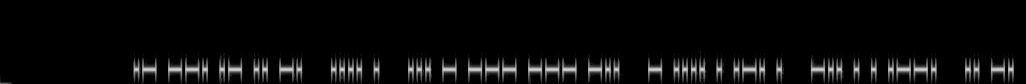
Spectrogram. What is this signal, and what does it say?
Morse code, heard as a keyed tone, about 28 wpm, 700 Hz. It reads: AGAIN HE STOOD THERE DEEP IN
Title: Sentences from Top 1000 Words - Review Part 3 - 28wpm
